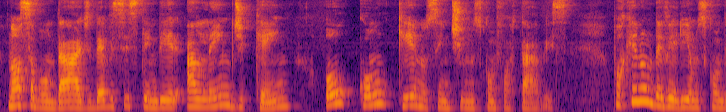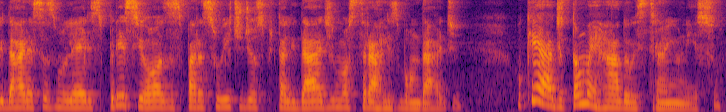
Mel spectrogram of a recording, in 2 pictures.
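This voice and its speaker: Brazilian woman reading aloud, lowish voice. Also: normal speed, a little mellow. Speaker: audiobook reader.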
